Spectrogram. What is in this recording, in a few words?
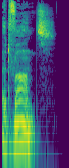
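"advance", British English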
